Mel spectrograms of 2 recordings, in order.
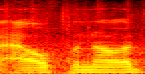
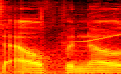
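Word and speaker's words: Alphinaud: I got a wind-up Alphino. I called him Alphanod for the longest time, dude. Because I thought that Alphanod was his name, because that's how it's spelled, but it's actually pronounced Alphino Levier.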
